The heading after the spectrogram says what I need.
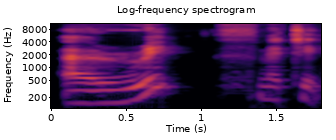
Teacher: Mais on dit arithmetic, c'est-à-dire qu'en fait l'accent tonique est sur le deuxième wagon et pas le troisième avant-dernier.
